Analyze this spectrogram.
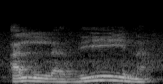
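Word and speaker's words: الَّذِينَ: Alladzina, ada ya mati setelah harokat kasroh, bacaannya mad tobi'i, panjangnya 2 ketuk. Alladzina, jangan panjang-panjang, jangan alladzina, bukan, tapi mad tobi'i hanya 2 ketuk.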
